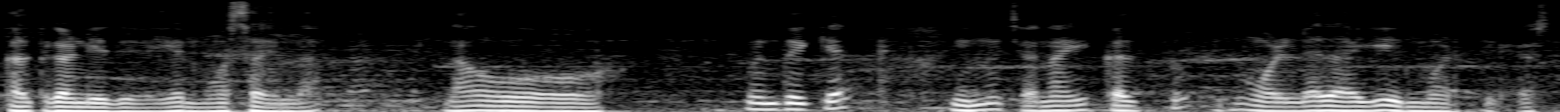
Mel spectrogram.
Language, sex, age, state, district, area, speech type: Kannada, male, 60+, Karnataka, Mysore, rural, spontaneous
